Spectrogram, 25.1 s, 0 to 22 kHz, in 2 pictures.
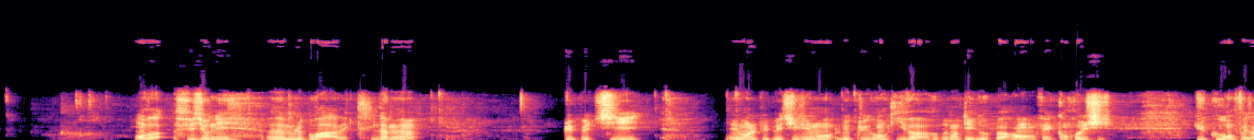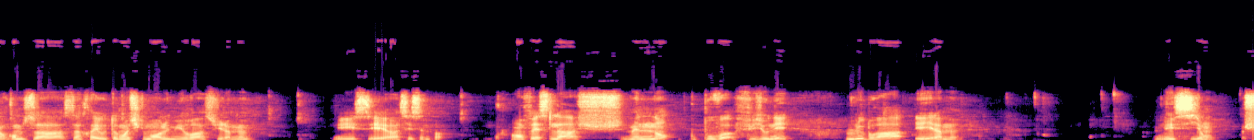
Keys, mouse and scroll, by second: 0.4-0.8 ctrl+scroll down 4, 0.8 Tab, 1.5 right click, 2.0-2.5 scroll down 3, 2.5-3.5 middle drag, 3.5 scroll up 2, 4.3 right click, 6.5 right click, 7.3 right click, 8.5 shift+right click, 10.9 ctrl+j, 11.7-13.3 scroll down 12, 13.3-15.8 middle drag, 15.8-16.2 scroll up 2, 16.2-17.9 middle drag, 17.9 KP_Divide, 18.9-19.5 middle drag, 19.5-20.2 ctrl+scroll up 12, 21.2-21.7 middle drag, 22.2-23.0 scroll up 11, 23.0-23.6 ctrl+scroll down 6, 23.6 right click, 24.1 w.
